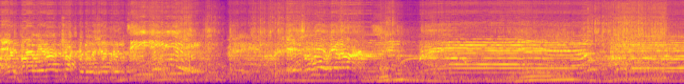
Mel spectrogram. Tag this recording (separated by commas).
Speech, Truck, Vehicle, Music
